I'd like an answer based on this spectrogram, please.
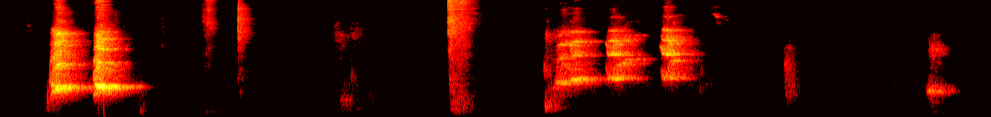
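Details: Seven-week-old Cavalier King Charles Spaniel puppies from Daisy's litter in an indoor home puppy pen. Two quick harmonic yips open the clip, followed by a faint click, then three short rising-falling yelps and a soft final squeak, with long quiet gaps between.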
